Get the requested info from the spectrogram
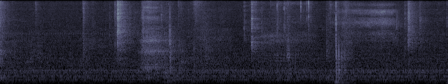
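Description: A few sharp clicks and knocks from hands at a computer keyboard and desk, about two seconds in and again about five seconds in, with a short rushing noise just after the first. A steady low hum runs underneath.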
